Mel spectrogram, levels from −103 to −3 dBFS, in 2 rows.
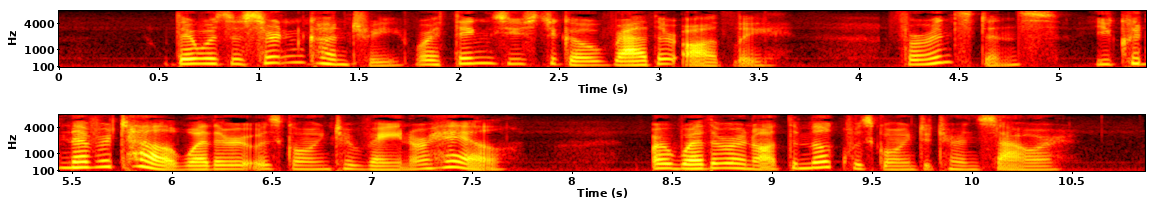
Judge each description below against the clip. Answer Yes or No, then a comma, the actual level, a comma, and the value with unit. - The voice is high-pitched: Yes, high, 230 Hz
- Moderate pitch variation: No, wide, 5.7 semitones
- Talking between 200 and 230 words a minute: Yes, fast, 205 wpm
